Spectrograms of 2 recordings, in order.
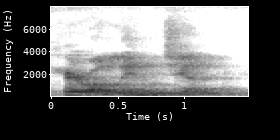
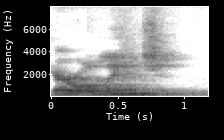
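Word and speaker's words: Carolingian: Then Carolenion is what it is. Okay, that's how you say it. Carolen.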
